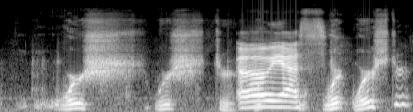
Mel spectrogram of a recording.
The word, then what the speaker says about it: Worcester: relative now don't ask me to say wor Worster oh yes Worster Worster yeah people from Worcester Massachusetts do not take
